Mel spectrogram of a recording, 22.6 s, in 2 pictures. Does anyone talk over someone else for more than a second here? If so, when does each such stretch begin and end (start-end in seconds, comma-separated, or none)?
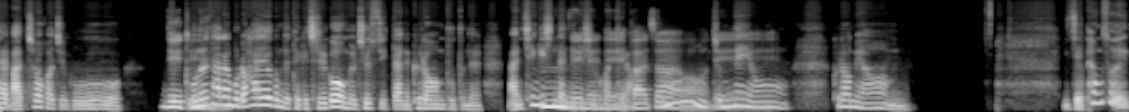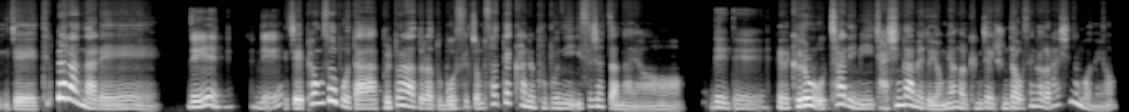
5.4-7.8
